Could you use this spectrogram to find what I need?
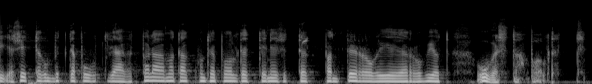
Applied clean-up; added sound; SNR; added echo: neural mask model DeepFilterNet 3.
